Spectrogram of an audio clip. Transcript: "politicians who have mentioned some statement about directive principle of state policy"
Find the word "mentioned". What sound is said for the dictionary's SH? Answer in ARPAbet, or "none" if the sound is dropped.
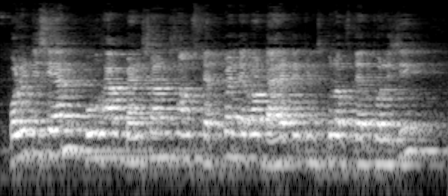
S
